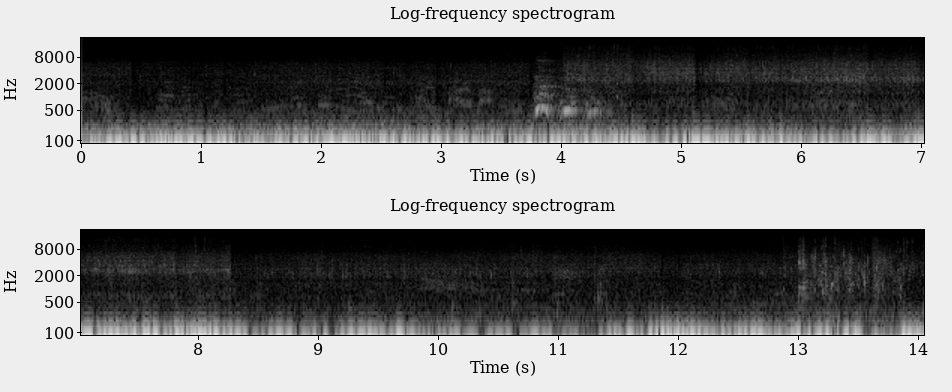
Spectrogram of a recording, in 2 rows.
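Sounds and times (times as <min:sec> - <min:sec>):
low rumble: 0:00.0 - 0:10.6
food sizzling in oil: 0:04.1 - 0:09.9.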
